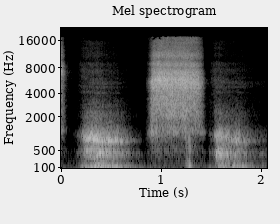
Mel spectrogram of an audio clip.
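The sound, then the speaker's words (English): Deep breaths taken during a breathing exercise, blown out as if inflating a balloon. Three loud airy breaths follow one another with short gaps, the middle one sharper and hissier than the two around it. “You take 30 deep breaths, like blowing up a balloon.”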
